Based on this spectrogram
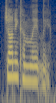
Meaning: A newcomer; a novice; an upstart
- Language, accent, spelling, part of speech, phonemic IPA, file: English, US, Johnny-come-lately, noun, /ˌdʒɑːni.kʌmˈleɪtli/, En-us-Johnny-come-lately.ogg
